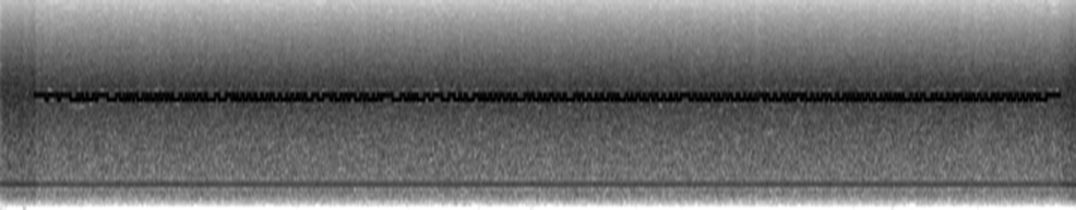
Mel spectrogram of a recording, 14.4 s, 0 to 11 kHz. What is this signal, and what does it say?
RTTY (45.45 baud, 170 Hz shift), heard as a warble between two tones, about 2250 Hz centre, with radio static and a steady whistle near 430 Hz. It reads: TRASFERITOSI A ROMA, TROVO OSPITALITA NELLA VILLA GANGALANDI DEL PRINCIPE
